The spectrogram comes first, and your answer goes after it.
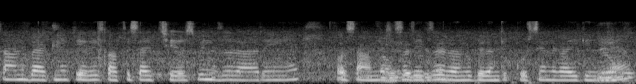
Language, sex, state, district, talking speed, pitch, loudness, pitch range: Hindi, female, Chandigarh, Chandigarh, 200 wpm, 205 Hz, -18 LUFS, 195-215 Hz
